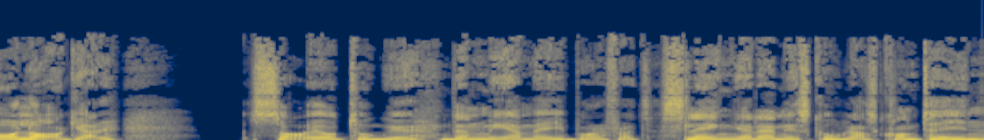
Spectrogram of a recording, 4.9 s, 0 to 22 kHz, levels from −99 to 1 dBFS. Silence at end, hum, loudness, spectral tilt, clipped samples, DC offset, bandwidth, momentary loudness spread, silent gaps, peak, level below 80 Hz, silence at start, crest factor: 0 s; none; -20 LUFS; -5 dB/octave; under 0.1%; under 0.1%; 17 kHz; 8 LU; none; -2 dBFS; -46 dBFS; 0 s; 18 dB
